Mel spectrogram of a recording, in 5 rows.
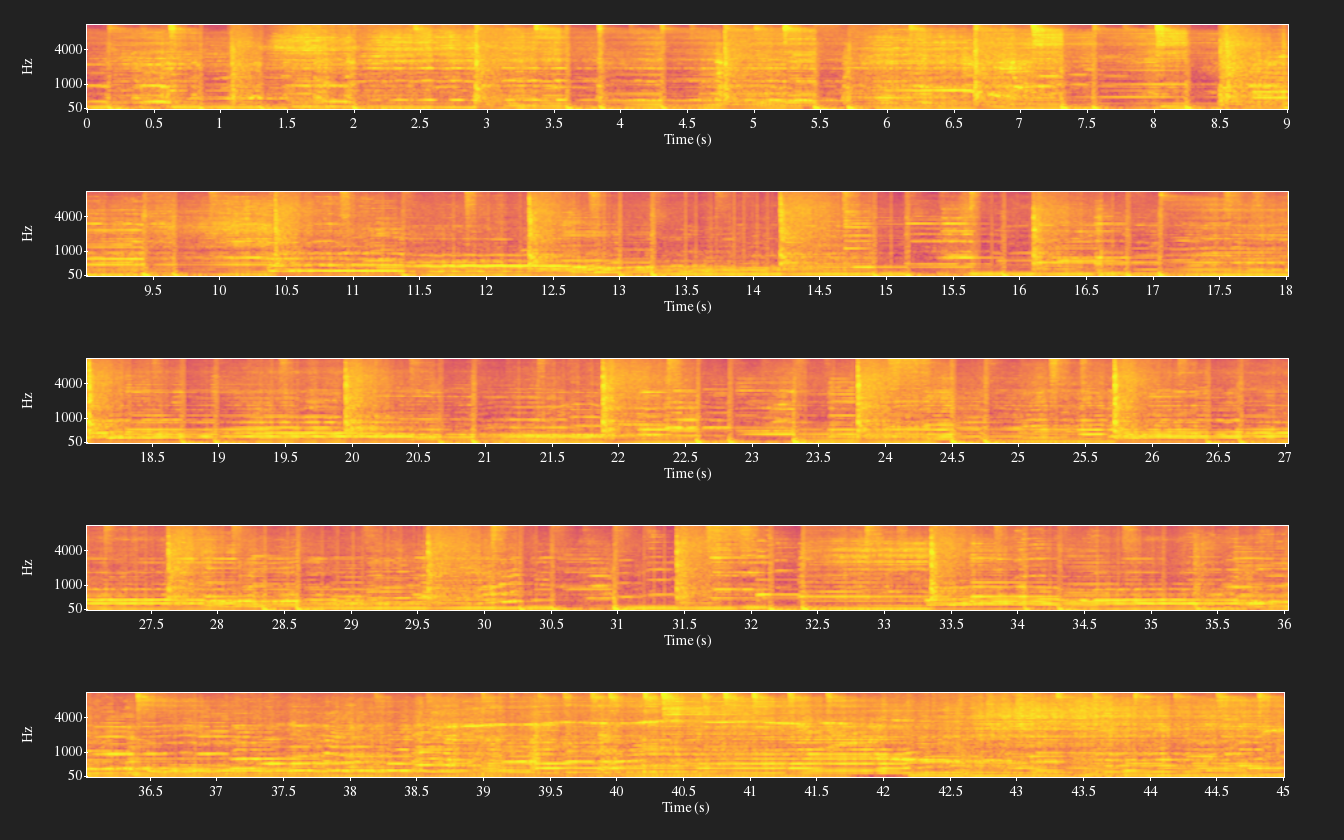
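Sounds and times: drum kit beat: 0:00.0 - 0:45.0
electric guitar: 0:00.0 - 0:45.0
steady bass: 0:00.0 - 0:45.0
sustained pitched notes: 0:00.0 - 0:45.0
man singing: 0:00.4 - 0:15.0, 0:17.0 - 0:30.6, 0:33.1 - 0:45.0.

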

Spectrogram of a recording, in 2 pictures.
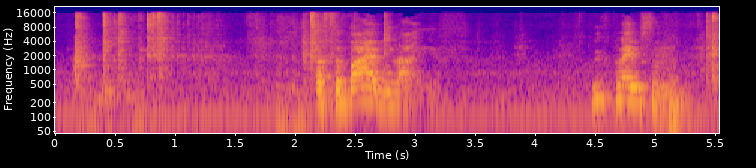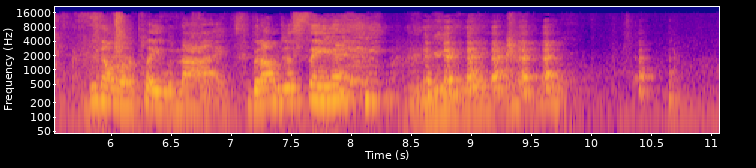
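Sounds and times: metal objects clinking and clattering: 0:00.2 - 0:01.2.

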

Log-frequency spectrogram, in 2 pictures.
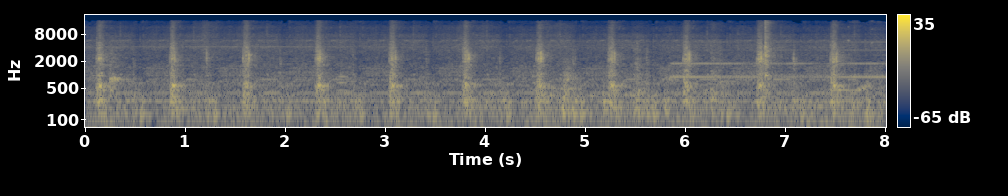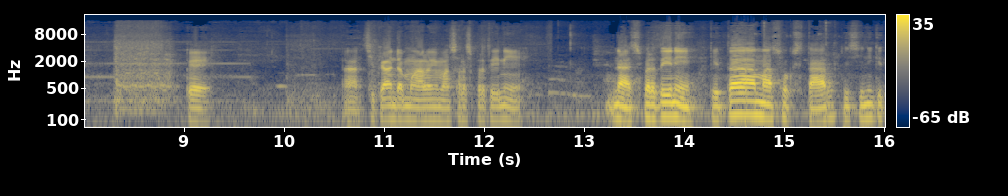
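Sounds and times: inkjet printer clacking: 0:00.0 - 0:08.9
printer whine: 0:00.0 - 0:11.5.

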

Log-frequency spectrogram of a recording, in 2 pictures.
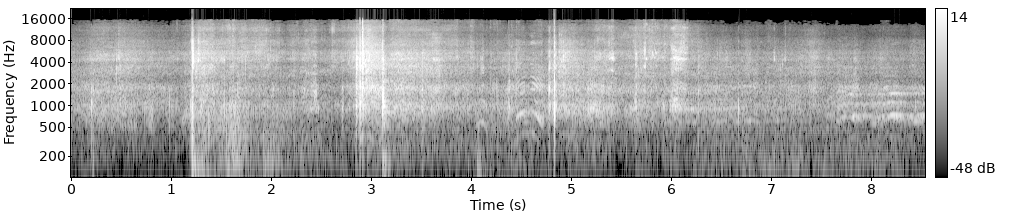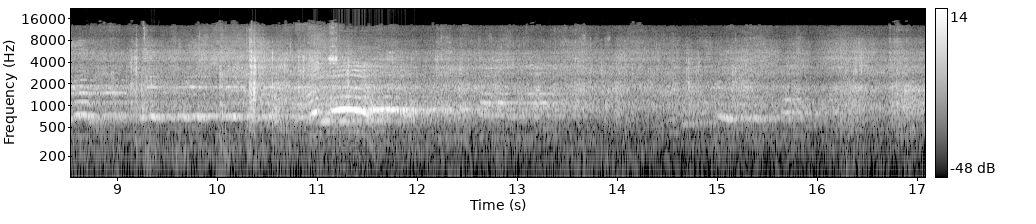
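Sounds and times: hockey sticks and puck cracking: 0:00.0 - 0:17.0
skates scraping ice: 0:00.0 - 0:17.0.

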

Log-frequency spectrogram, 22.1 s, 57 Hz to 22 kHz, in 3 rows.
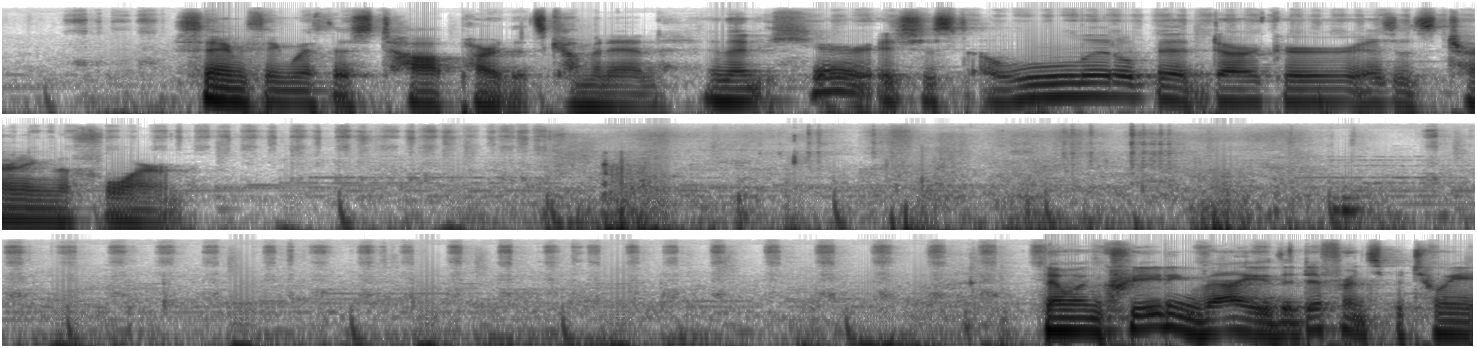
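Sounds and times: charcoal pencil scratching on paper: 0:00.3 - 0:01.0, 0:04.1 - 0:10.8, 0:14.4 - 0:21.9.

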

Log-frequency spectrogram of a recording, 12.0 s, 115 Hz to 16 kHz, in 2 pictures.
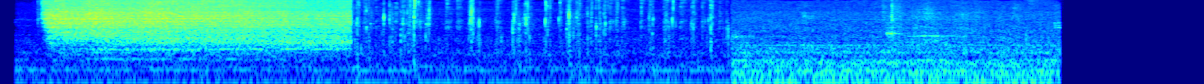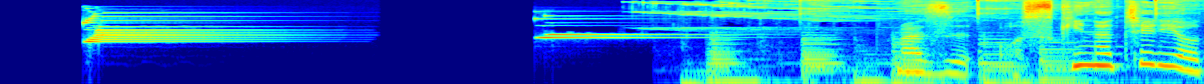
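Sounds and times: egg sizzling in frying pan: 0:00.2 - 0:03.7.

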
